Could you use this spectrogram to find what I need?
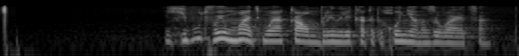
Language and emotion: Russian, angry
